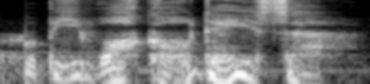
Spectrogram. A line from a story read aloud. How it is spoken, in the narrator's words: whispered Poole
